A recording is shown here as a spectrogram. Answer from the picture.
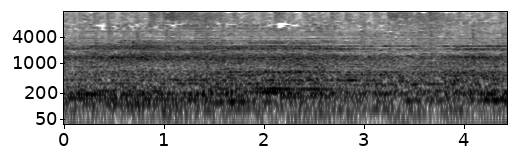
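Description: A steady low rumble with a faint hum, even in level throughout.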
